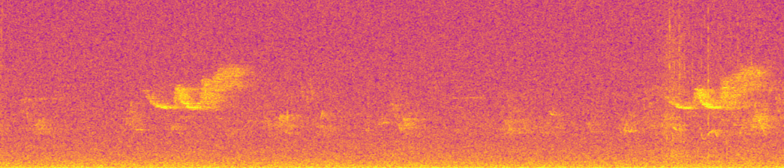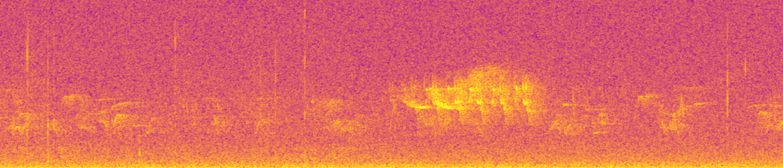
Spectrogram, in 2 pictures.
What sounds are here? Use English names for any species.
Black-throated Blue Warbler, Scarlet Tanager, Eastern Wood-Pewee, Ovenbird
